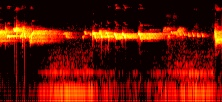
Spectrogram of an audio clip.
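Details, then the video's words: Vigorous NGGARUDA-style song of a yellow-vented bulbul, a master recording for prompting other bulbuls to sing: continuous liquid warbling chatter, slightly descending, then a fresh loud burst at the end over a faint low hum. "Masteran Trucukan Gacor NGGARUDA ini Rekomendasi untuk pancingan trucukan agar bunyi gacor"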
